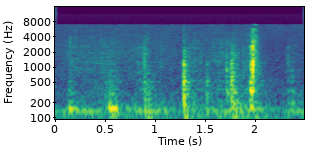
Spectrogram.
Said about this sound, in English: Yes, child. Go bolt the door.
